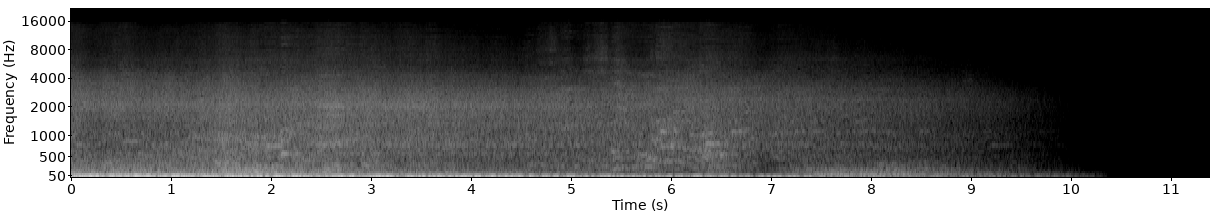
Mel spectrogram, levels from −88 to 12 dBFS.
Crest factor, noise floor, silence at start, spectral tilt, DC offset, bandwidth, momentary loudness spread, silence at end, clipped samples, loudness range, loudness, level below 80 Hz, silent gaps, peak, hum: 14 dB; -63 dBFS; 0 s; -5.5 dB/octave; under 0.1%; 6.4 kHz; 17 LU; 2.6 s; under 0.1%; 16 LU; -31 LUFS; -24 dBFS; none; -8 dBFS; none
